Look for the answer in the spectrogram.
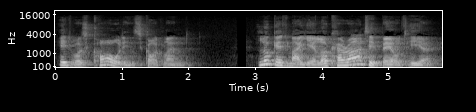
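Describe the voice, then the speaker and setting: A man reads a picture book aloud with an expressive, animated delivery. His pace is slow and deliberate, and the room around his voice is noticeably echoey. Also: medium pitch. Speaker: children's book reader.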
